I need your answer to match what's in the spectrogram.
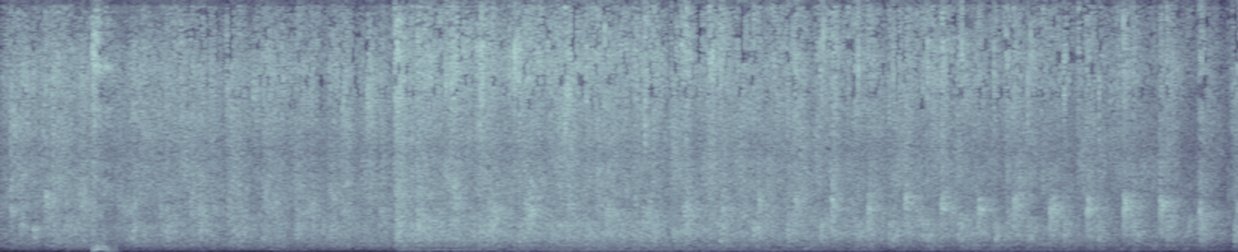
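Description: A crowd applauds steadily, a dense wash of many hands clapping at an even, fairly loud level for the whole stretch, swelling slightly after the first few seconds. No one speaks.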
